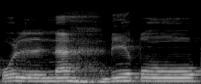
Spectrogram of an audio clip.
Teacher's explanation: Ya, huruf ha sama seperti huruf hamzah, keluarnya dari tenggorokan bagian bawah.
